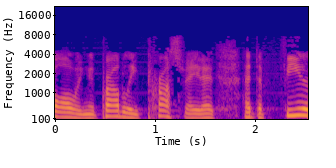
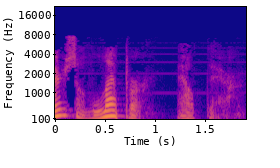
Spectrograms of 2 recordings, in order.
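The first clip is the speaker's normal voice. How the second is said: ordinary delivery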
